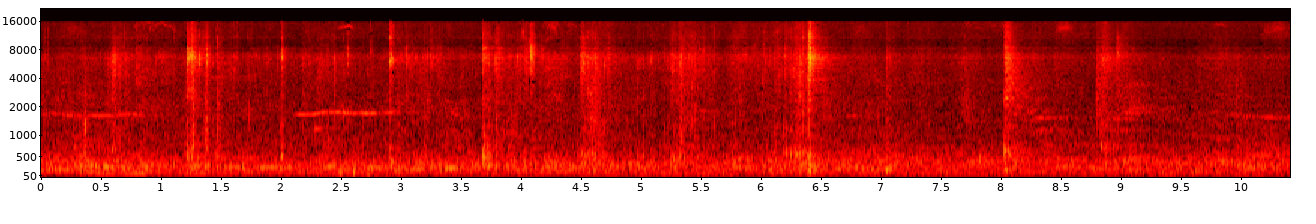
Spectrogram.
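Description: Footsteps on a stone floor, sharp taps roughly once a second, the loudest about six and eight seconds in.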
